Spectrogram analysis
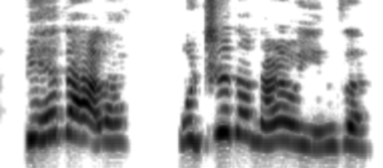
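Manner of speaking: loud, high-pitched desperate cry; shouting. A narrator's reading. Prisoner giving in under the beating, shouting. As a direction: shout to stop the blows. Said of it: "沈万三喊了一句".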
